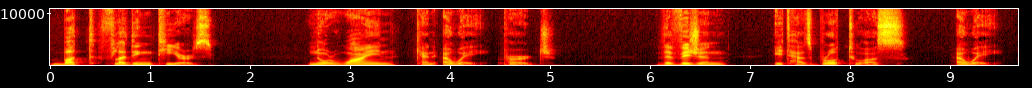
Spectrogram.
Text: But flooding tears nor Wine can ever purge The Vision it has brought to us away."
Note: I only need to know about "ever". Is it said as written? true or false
false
